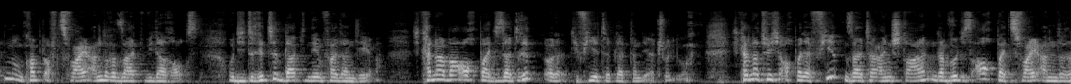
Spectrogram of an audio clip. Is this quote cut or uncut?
uncut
